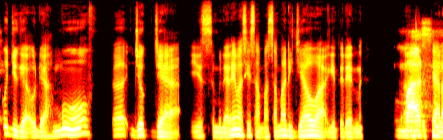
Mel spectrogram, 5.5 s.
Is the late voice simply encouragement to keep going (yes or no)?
yes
